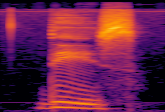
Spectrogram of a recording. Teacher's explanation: But the voiced TH can be different. When it's in an unstressed, quick word like these or the tongue tip doesn't have to come through the teeth. It can press behind the teeth. Make sure the tongue isn't at the roof of the mouth or pointing down, but pressing right in the middle, where the teeth come together. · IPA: ð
